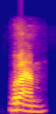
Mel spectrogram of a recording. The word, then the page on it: wham: Indian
